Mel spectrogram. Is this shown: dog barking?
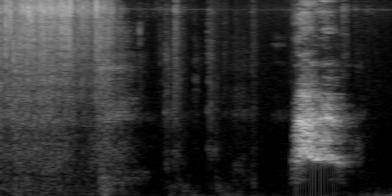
yes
